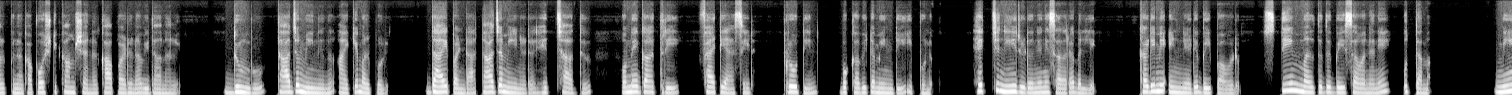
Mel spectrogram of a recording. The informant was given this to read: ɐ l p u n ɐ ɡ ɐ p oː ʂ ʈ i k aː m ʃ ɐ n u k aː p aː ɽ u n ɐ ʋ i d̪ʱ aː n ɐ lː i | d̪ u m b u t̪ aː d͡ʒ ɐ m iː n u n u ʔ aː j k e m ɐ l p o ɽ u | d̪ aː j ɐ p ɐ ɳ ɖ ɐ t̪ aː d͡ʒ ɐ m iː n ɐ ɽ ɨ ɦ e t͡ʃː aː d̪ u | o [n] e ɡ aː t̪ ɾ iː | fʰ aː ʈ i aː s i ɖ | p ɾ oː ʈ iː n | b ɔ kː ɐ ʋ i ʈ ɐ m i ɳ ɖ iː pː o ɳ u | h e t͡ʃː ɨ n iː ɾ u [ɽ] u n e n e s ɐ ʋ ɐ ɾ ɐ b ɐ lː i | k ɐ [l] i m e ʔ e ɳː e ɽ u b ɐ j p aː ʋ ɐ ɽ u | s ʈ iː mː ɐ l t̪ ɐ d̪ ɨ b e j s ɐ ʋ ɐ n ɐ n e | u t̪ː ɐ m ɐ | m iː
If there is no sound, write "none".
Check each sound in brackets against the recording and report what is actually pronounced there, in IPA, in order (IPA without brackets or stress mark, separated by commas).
m, ɽ, ɽ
